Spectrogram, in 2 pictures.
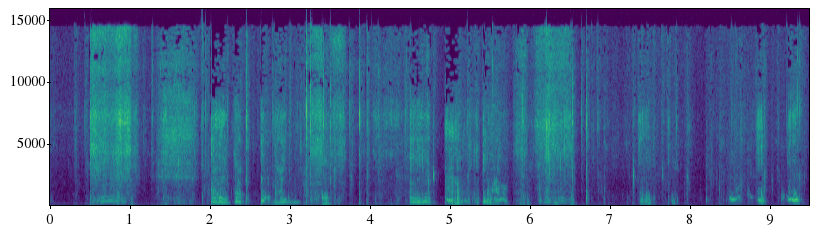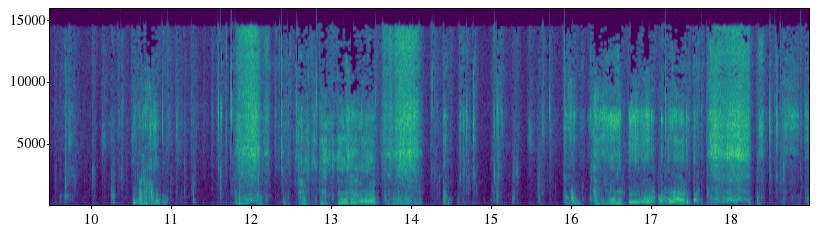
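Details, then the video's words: Gizmo the pug, a house pet said to make these goblin-like noises all day, gives short raspy grunts and snorts in scattered bursts indoors, with brief gaps between them, some human speech and handling noise. "CRAZY GOBLIN PUG.. WORLDS WORST SOUNDING DOG.."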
